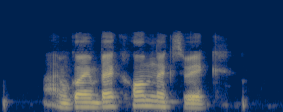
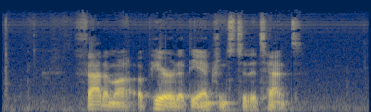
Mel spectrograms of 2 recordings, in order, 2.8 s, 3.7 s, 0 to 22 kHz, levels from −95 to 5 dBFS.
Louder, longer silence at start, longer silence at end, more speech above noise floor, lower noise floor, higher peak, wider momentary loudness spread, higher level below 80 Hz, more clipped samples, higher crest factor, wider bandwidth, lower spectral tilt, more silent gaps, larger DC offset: second, -27 LUFS vs -17 LUFS; second, 0.05 s vs 0.8 s; about the same, 0.8 s vs 0.7 s; second, 29 dB vs 35 dB; first, -56 dBFS vs -51 dBFS; second, -10 dBFS vs 0 dBFS; about the same, 11 LU vs 12 LU; second, -70 dBFS vs -46 dBFS; neither; about the same, 20 dB vs 18 dB; second, 8 kHz vs 14.5 kHz; about the same, -5.5 dB/octave vs -5 dB/octave; neither; neither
